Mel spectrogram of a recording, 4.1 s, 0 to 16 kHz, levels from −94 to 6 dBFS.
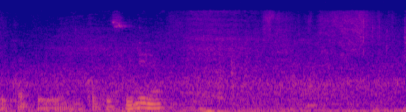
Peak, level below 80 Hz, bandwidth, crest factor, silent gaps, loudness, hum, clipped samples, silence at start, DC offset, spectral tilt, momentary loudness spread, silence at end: -24 dBFS; -50 dBFS; 16 kHz; 18 dB; none; -43 LUFS; none; under 0.1%; 0 s; under 0.1%; -6 dB/octave; 12 LU; 0 s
